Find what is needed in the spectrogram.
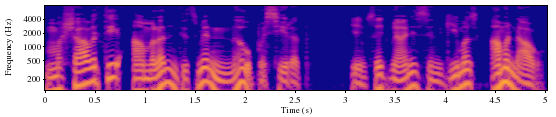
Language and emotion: Kashmiri, happy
